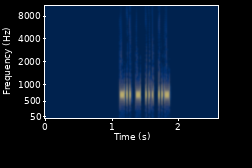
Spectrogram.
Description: Morse code, heard as a keyed tone, about 51 wpm, 700 Hz. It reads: DTSU
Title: Four Challenging Letter-Number Combinations 50wpm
